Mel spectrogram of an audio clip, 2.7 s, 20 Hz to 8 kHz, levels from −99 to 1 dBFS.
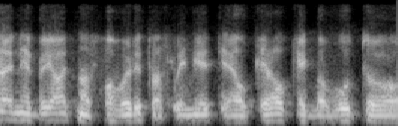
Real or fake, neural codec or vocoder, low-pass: fake; codec, 24 kHz, 3 kbps, HILCodec; 7.2 kHz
